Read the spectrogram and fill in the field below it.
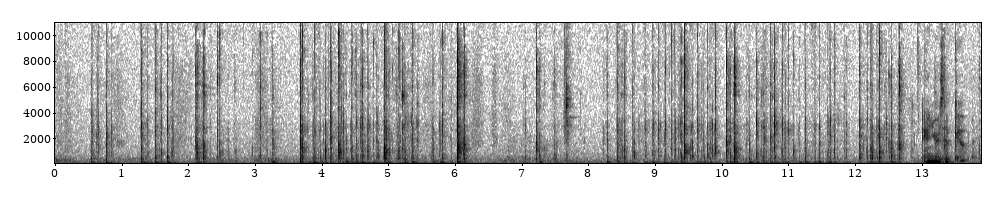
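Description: Quick, soft keystrokes on a computer keyboard while an interior designer takes a delivery order in a quiet ASMR session, steady bursts of close clicking with pauses and faint whispered speech in between.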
